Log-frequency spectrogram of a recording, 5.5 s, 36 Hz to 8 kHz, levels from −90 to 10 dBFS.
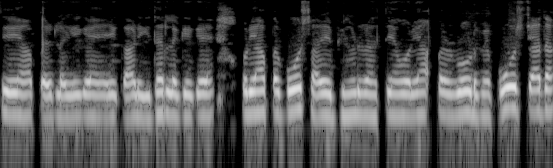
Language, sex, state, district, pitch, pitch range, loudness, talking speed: Hindi, male, Bihar, Jahanabad, 195 Hz, 190-205 Hz, -14 LUFS, 280 wpm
